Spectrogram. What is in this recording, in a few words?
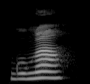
"guqa", Apatani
